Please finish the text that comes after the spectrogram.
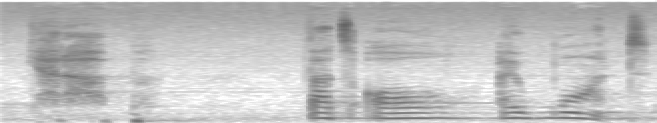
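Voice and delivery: soft, firm whisper, slow; tender urging whisper; whispered gentle command. Retold or imitated. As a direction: whisper it like someone kneeling right beside you. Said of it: "strong, but it was quiet".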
